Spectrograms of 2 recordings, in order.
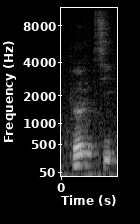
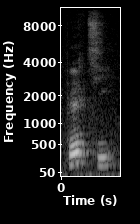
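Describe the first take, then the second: Both takes have the same delivery.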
